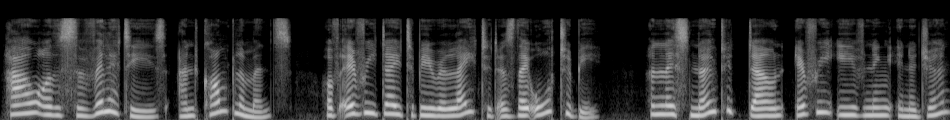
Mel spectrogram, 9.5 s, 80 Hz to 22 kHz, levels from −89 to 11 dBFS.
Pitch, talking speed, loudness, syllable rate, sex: 260 Hz, 160 wpm, -18 LUFS, 5.0 syllables/s, female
